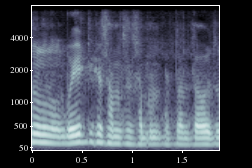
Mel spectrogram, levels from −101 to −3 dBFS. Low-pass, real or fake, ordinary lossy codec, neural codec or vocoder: 7.2 kHz; fake; none; autoencoder, 22.05 kHz, a latent of 192 numbers a frame, VITS, trained on one speaker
